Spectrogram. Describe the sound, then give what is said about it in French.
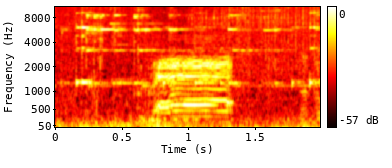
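A single sheep, one of those keeping the green spaces of a university campus grazed, bleats once, a short wavering baa lasting about half a second, heard clearly over a soft outdoor background hum. “Et eh oui, l'écologie n'est pas un vain mot sur le campus, comme le prouvent ces moutons qui entretiennent les espaces verts”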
